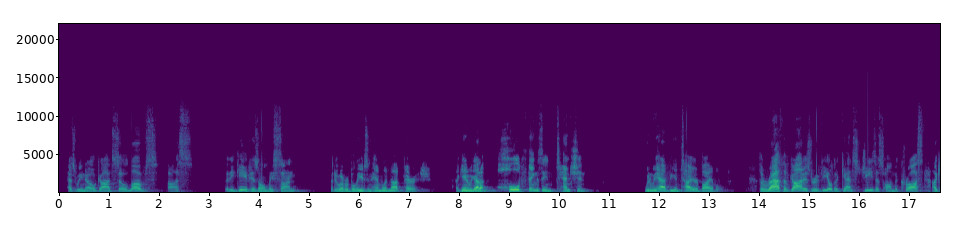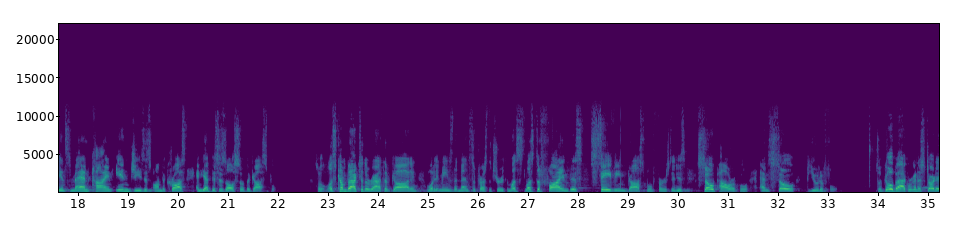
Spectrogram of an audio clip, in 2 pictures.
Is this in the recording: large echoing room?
yes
